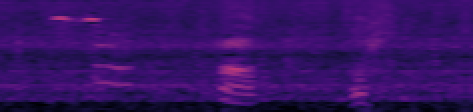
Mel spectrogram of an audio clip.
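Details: Puppies six weeks old, inside: two short, high yelping whines about half a second apart, the second lower and softer, over steady low indoor background hum.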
